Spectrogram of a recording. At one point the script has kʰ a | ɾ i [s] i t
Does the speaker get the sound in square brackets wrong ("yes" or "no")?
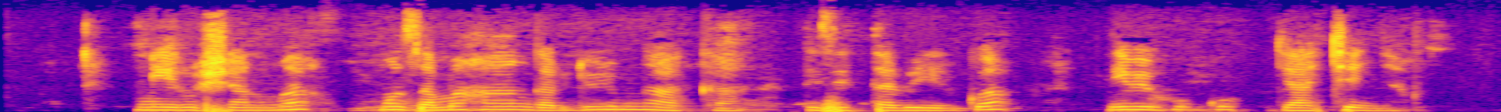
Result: yes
